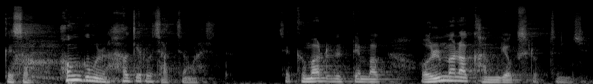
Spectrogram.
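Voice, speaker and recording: A middle-aged man preaching from the pulpit, his voice gravelly with a rough edge. He sits at an ordinary pitch for a man and breaks into loud, raised lines whenever he acts out what people might say. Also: lively intonation, brisk. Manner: acts out imagined quotes with sudden loud, high bursts. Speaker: pastor. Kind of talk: sermon.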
